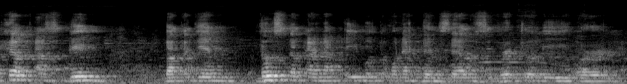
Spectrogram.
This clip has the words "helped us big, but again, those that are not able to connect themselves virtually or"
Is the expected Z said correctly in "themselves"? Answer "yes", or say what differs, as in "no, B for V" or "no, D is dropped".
no, S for Z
